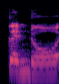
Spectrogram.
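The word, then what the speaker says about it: Glyndwr: glindor galindor glindor michael it's spelt it won't help you it's spelled g-l-y-n-d-w-r glyndor is oh yeah yeah right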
